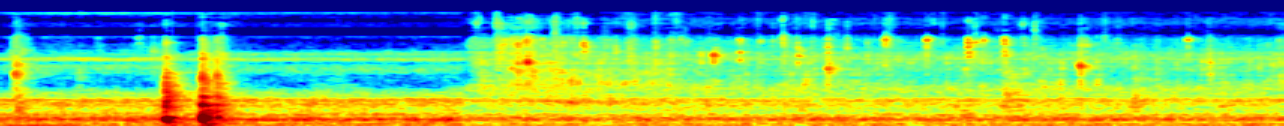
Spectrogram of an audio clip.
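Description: Two sharp knocks about a second in, then a chicken doughnut frying in hot oil from about three seconds in: a steady crackling sizzle.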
